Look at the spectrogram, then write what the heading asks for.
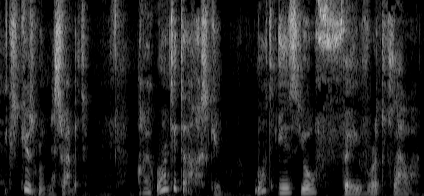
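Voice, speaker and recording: Man doing a polite, breathy little elf. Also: fairly high pitch, huge pitch swings, moderate pace, a little mellow, heavily acted. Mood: politely asking. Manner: tentative, courteous, muttering to himself. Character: polite, curious, earnest male garden elf.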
